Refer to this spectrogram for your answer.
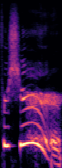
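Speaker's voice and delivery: high-pitched, exaggerated, sarcastic tone.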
